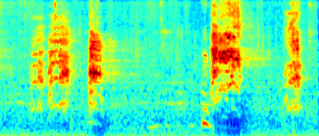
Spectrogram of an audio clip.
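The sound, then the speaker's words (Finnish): Parrots call nearby in a few loud, raspy squawks spaced irregularly, each a harsh burst, with people talking in the gaps between them. “No nyt ollaan ihan papukaijojen äärellä.”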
